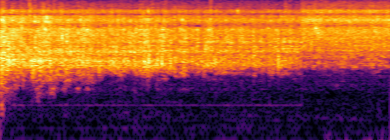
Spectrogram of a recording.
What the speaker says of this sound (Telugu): ఇందులోనికి ముందుగానే కలిపి పెట్టుకున్న చికెన్ని వేసేసుకోవాలి.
